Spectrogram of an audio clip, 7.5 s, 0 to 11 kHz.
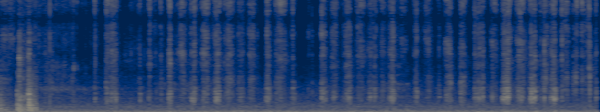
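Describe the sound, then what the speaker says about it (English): Rust and grit are scrubbed off a brake caliper pin on a 1994-1996 Chevy Impala SS or Caprice 9C1 with quiet, rapid, rasping strokes close by, steady and low in level. "I'm going to clean off some rust and grit."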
